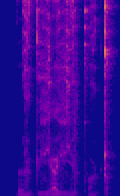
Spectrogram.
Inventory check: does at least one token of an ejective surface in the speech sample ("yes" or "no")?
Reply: yes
